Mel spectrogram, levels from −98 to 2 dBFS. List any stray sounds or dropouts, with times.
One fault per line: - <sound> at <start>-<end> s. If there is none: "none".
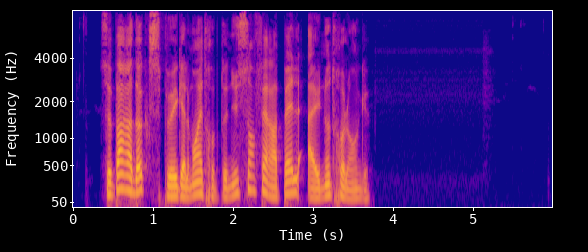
none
